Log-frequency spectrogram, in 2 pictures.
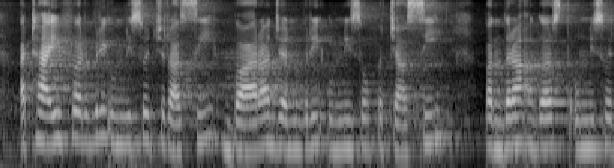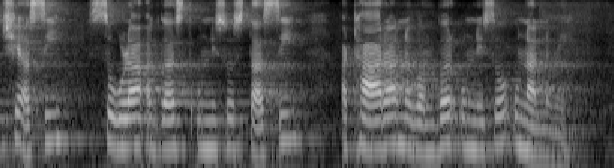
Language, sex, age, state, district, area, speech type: Punjabi, female, 30-45, Punjab, Fatehgarh Sahib, urban, spontaneous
